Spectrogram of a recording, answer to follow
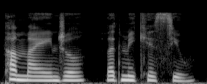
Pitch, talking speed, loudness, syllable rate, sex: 185 Hz, 205 wpm, -18 LUFS, 4.7 syllables/s, female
